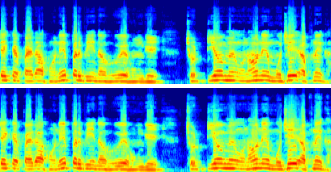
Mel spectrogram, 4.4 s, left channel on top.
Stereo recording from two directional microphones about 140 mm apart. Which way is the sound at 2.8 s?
20° right (ahead or behind).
